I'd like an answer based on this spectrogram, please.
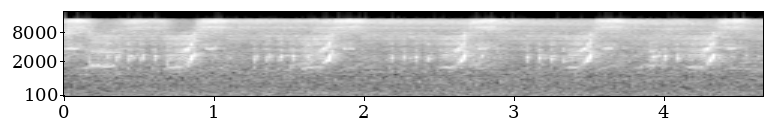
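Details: Cicadas singing in summer beside a stream in Japan: a hissing high buzz pulses with short rising strokes that repeat about once a second, over the steady rush of flowing water.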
